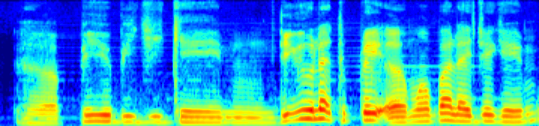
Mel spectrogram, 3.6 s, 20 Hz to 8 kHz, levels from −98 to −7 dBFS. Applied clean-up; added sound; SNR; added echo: neural separator model SepFormer DNS4.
